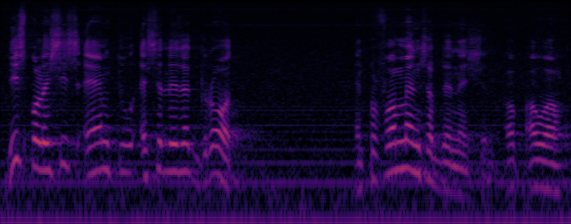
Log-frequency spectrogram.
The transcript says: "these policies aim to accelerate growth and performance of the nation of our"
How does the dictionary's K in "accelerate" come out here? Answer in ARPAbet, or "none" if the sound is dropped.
none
